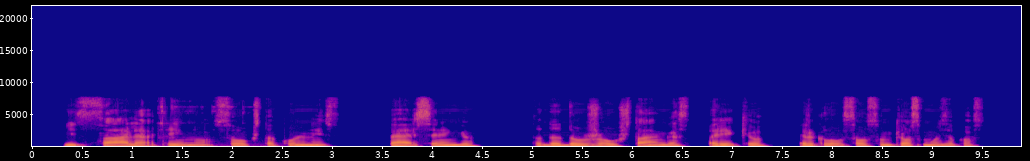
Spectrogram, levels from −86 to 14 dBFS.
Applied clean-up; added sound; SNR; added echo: neural separator model SepFormer DNS4.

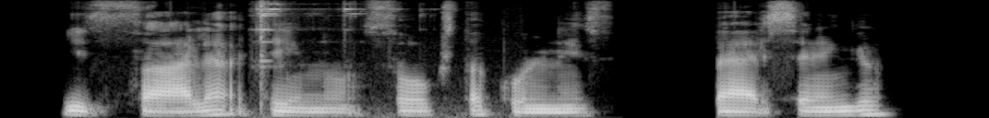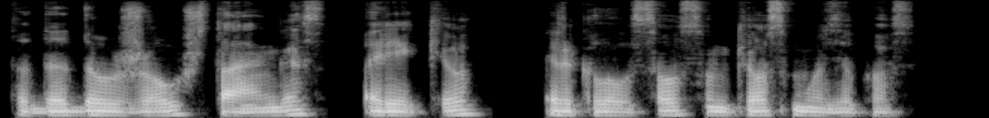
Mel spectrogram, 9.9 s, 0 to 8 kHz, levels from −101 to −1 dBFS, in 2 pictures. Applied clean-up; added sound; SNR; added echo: none; Keys jangling; 15 dB; none.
